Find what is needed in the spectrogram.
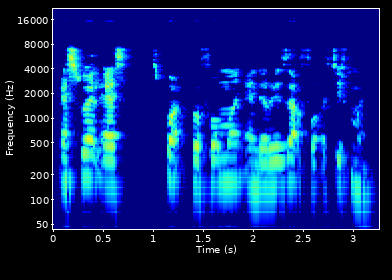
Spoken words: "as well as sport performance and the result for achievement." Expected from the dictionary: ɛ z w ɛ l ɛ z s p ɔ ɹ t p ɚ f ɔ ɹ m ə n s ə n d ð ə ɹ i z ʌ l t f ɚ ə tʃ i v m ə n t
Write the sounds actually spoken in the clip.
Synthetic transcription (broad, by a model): ɛ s w ɛ l ɛ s s p ɔ t p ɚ f ɔ m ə n ə n d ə ɹ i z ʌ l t f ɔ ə tʃ i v m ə n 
